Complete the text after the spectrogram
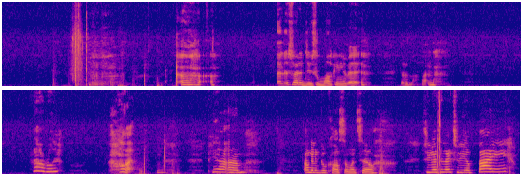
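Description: A young girl talks with animation close to a microphone, in short bursts with pauses.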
